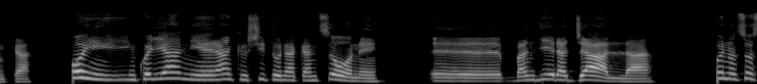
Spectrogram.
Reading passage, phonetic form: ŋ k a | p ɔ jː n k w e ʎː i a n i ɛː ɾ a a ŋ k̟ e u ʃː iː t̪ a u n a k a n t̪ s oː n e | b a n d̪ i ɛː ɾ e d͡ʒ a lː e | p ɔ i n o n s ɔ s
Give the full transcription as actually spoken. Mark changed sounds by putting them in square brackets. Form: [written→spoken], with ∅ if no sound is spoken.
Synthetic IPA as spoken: ŋ k a | p ɔ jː [n→ŋ] k w e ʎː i a [n→nː] i ɛː ɾ a a ŋ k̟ e u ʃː iː t̪ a u n a k a n t̪ s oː n e | b a n d̪ [i→j] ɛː ɾ [e→a] d͡ʒ a lː [e→a] | p ɔ [i→j] n o n s ɔ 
